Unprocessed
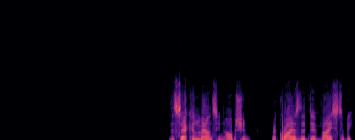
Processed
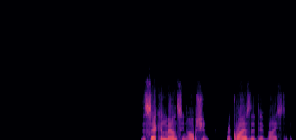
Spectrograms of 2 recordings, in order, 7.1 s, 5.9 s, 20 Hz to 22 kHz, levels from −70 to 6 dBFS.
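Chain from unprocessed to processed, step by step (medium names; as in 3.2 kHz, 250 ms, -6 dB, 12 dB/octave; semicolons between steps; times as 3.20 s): fade out at the end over 1.54 s; tempo 1.2×; harmonic-percussive split harmonic +5 dB; trim -3.5 dB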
